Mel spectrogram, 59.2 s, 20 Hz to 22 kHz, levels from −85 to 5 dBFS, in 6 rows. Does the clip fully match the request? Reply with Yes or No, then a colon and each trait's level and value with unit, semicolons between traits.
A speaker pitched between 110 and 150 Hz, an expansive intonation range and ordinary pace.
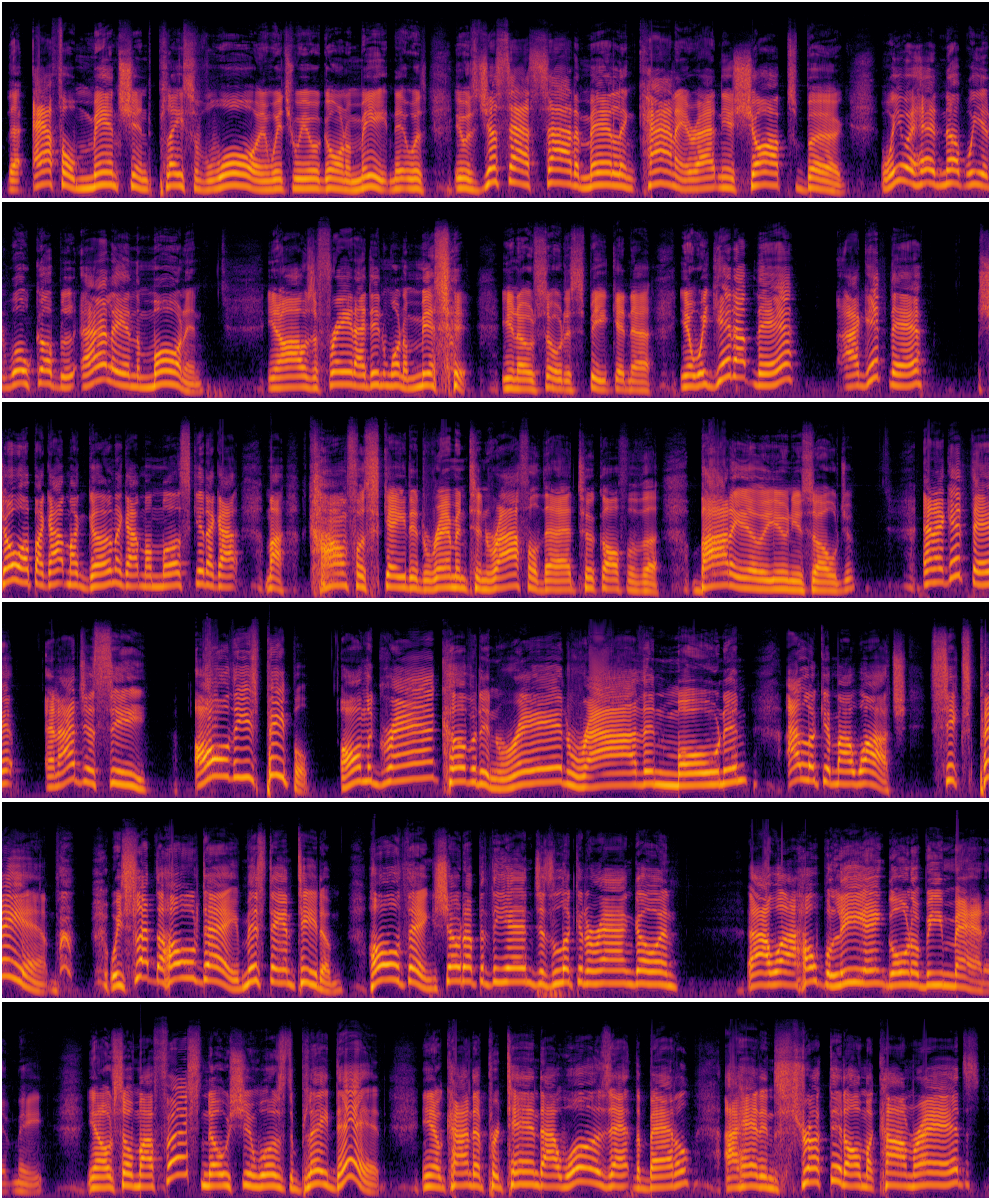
No: high, 205 Hz; wide, 5.9 semitones; average, 175 wpm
